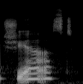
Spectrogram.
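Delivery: ordinary delivery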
